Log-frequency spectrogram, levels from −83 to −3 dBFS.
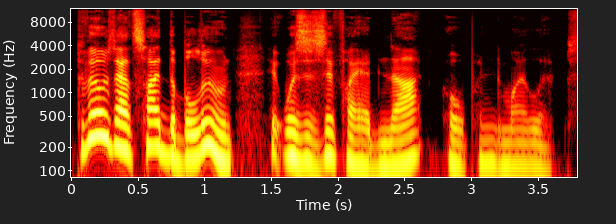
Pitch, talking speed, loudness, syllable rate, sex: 145 Hz, 235 wpm, -20 LUFS, 6.6 syllables/s, male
